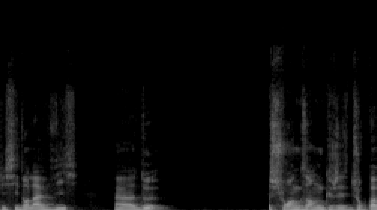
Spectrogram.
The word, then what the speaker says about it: Xuanzang: Et donc on en a un exemple ici dans la vie de Xuanzang, que j'ai toujours pas prononcé correctement, mais Xuanzang, hein, du coup, je rappelle, un pèlerin et traducteur.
